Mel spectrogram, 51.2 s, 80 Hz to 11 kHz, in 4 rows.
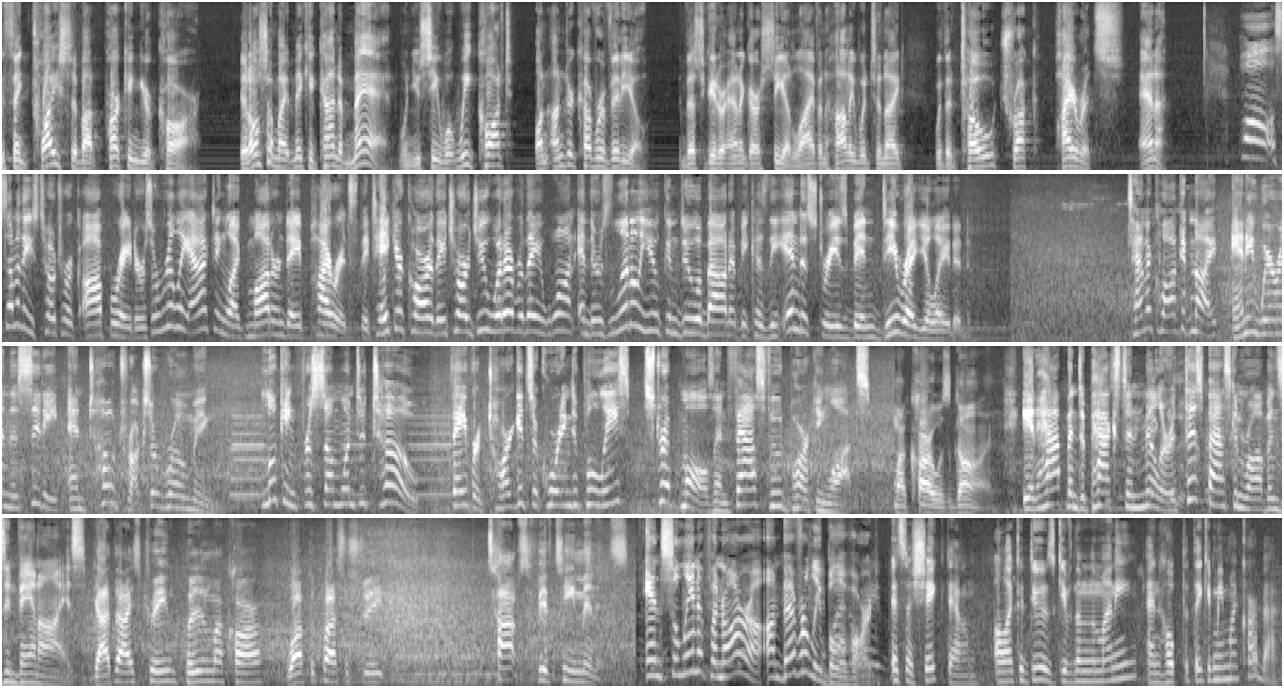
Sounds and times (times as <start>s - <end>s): Car: 22.9s - 34.6s, 35.7s - 44.8s.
